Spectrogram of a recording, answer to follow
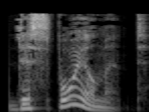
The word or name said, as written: despoilment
